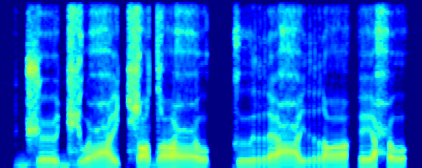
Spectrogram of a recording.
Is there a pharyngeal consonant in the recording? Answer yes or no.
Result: yes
